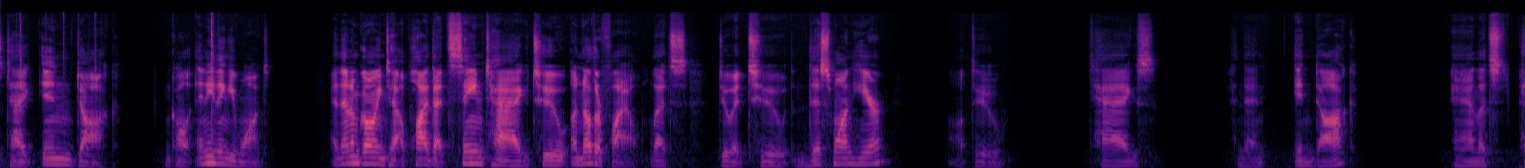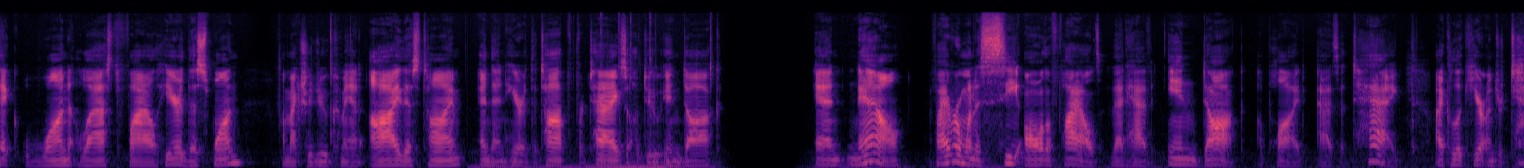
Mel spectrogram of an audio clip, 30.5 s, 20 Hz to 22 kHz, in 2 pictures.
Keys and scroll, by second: 0.0-1.3 typing, 1.9 Return, 18.4 super+i, 20.9-22.1 typing, 22.2 Return.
